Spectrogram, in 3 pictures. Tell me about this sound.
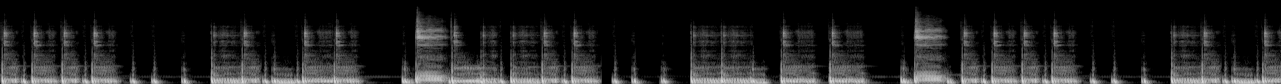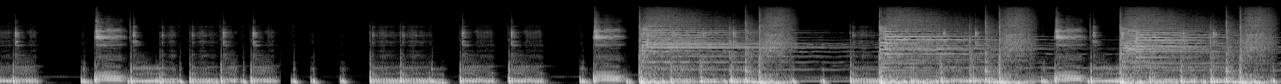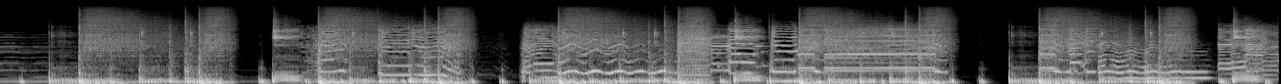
EXCERPT 1 (slap bass, drums, guitars)
intro to a song. cut and paste with magix music maker.
drums, bass, guitars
